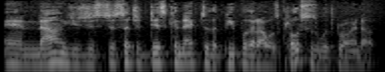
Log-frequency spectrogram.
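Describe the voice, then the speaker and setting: Bright-voiced, slangy man in his thirties. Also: medium pitch, fairly even intonation, quick pace, rough recording. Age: 30s. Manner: slangy, earnest, swearing freely. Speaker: podcast co-host. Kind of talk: casual personal chat.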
